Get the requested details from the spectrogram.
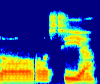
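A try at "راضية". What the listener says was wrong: রজিয়া, সি নয় জদ আছে।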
